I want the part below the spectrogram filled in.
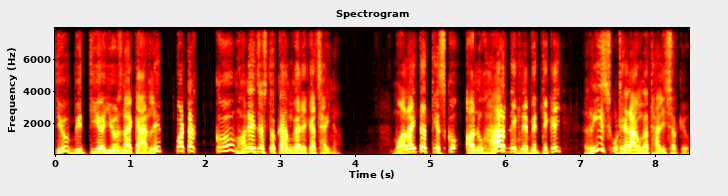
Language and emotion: Nepali, angry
